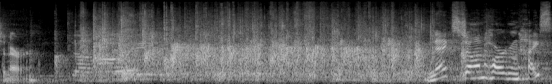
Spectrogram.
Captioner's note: audience applauding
